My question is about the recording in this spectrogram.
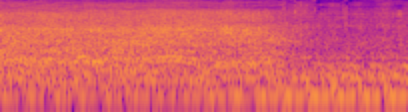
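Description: Dodge pickup truck's engine running hard with its rear wheels spinning in deep, wet snow: a steady low engine hum under a rushing hiss that drops away about a second and a half in. The wheelspin comes from a light rear end with too little weight over the drive wheels to get traction.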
